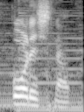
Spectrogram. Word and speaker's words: পরেশনাথ: দেখুন হিন্দিতে উচ্চারণ করলে সেটা হবে পারসনাথ এবং বাংলাতে উচ্চারণ করলে সেটা হবে পরেশনাথ।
